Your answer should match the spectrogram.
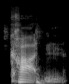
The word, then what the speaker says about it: cotton: cotton cotton forgotten curtain right CA cotton the American way try it try it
